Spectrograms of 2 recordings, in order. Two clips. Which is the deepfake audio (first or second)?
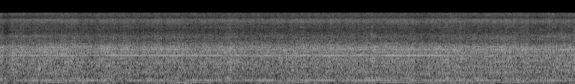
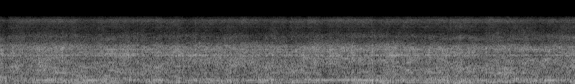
second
